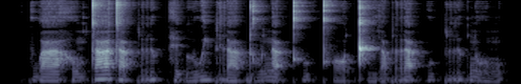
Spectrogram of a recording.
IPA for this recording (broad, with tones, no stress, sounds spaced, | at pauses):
k w aː˧ h o˦˥ m t aː˥˩ t a˨˩ ʔ p r ɯ˦˥ k̚ h e˨˩ ʔ l uː˥˩ j p r aː˨˩ p̚ d uː˦˥ n a˨˩ ʔ kʰ u˦˥ ʔ kʰ ɔː˨˩ t̚ kʰ l i˨˩ a̯ p r a˥˩ ʔ p u˦˥ ʔ p r ɯ˥˩ k̚ n o˧ m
